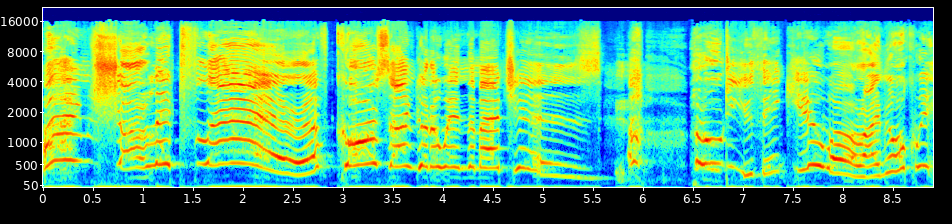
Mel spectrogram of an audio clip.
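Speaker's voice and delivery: shrill, loud, obnoxious cadence. Imitating how a wrestler talks, mocking her cadence: Charlotte Flair impression. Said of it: "that's how she talks".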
